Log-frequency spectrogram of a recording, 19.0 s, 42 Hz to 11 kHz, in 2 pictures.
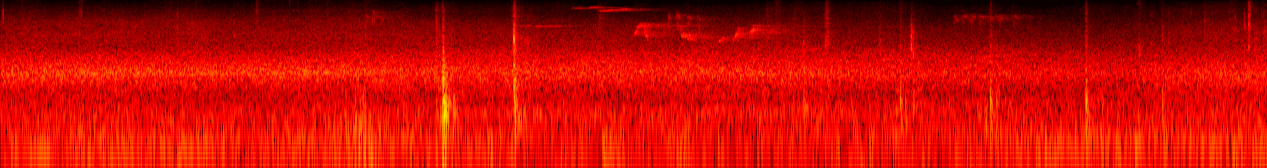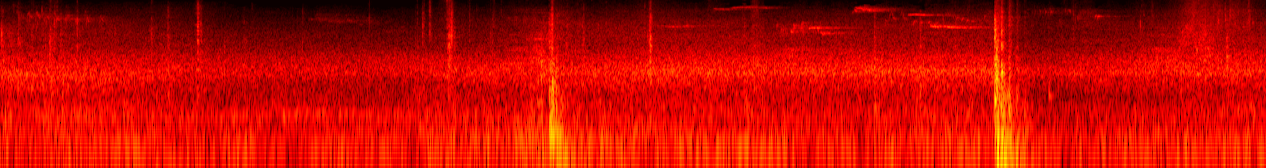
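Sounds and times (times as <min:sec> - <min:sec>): car door shutting: 0:12.6 - 0:14.0, 0:16.9 - 0:17.4.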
